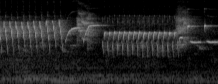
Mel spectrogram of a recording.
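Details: Canary song in a full, lively master style: a fast rattling trill of bright notes, a quick rising slur, then a lower steady rolling trill ending in clear whistles.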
